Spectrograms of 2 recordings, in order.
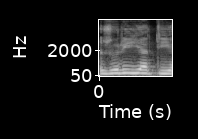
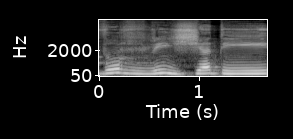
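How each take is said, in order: First: The r sound is single and short. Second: The r sound is doubled and held. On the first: The speaker calls it wrong. "अक्सर लोग अदा कर देते हैं" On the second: The speaker calls it right. "रा को भी तशदीद के साथ अदा करना"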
